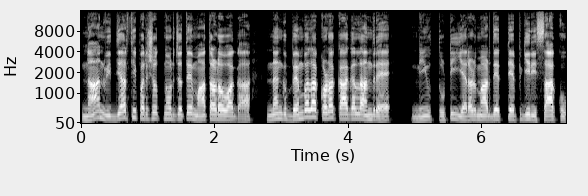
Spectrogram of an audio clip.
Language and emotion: Kannada, angry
